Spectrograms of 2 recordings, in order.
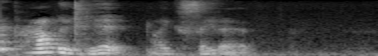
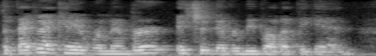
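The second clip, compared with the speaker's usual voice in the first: plain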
